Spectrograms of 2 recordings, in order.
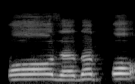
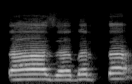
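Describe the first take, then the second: First: Slow "تو" with heavy, rounded emphatic t; thick heavy to. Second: Slow "تا" with light t and open a; thin ta. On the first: Teacher contrasting first letter pair, thick heavy "تو". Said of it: "ایک کی موٹی ہے". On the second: Teacher contrasting first letter pair, thin light "تا". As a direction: keep "تا" thin and light, drawn out. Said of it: "ایک کی آواز باریک ہے". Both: Shown as a demonstration.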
